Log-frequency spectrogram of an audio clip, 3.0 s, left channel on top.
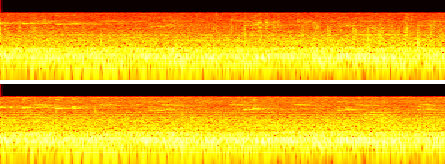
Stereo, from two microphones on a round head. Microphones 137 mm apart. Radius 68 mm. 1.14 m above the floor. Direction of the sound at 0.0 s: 65° right (ahead or behind).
